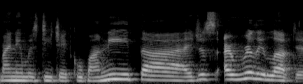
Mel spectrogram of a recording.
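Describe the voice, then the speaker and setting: A woman's normal speaking voice at medium pitch, with ordinary pitch variation and a moderate pace against a quiet background. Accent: American. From California. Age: 20s. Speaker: former military broadcast journalist. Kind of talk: interview.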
